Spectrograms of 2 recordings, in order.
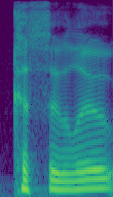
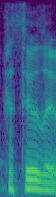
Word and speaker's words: Cthulhu: It's like, and his instructions for pronouncing it are like super weird. There's supposed to be sounds that don't fit in a human mouth.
